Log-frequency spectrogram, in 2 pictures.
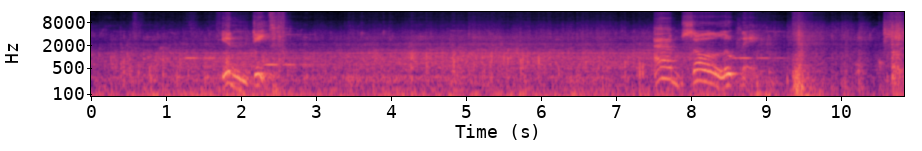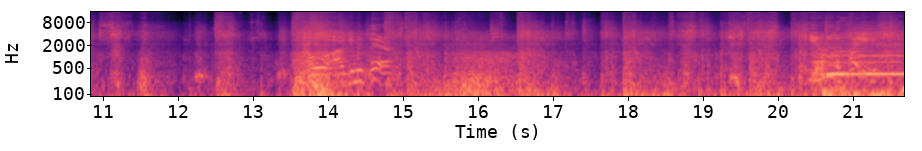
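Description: Fantasy battle sound effects of spells and sword blows crackle and clang.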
